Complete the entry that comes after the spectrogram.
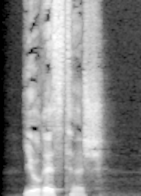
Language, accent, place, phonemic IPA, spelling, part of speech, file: German, Germany, Berlin, /juˈʁɪstɪʃ/, juristisch, adjective, De-juristisch.ogg
- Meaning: legal, juridical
